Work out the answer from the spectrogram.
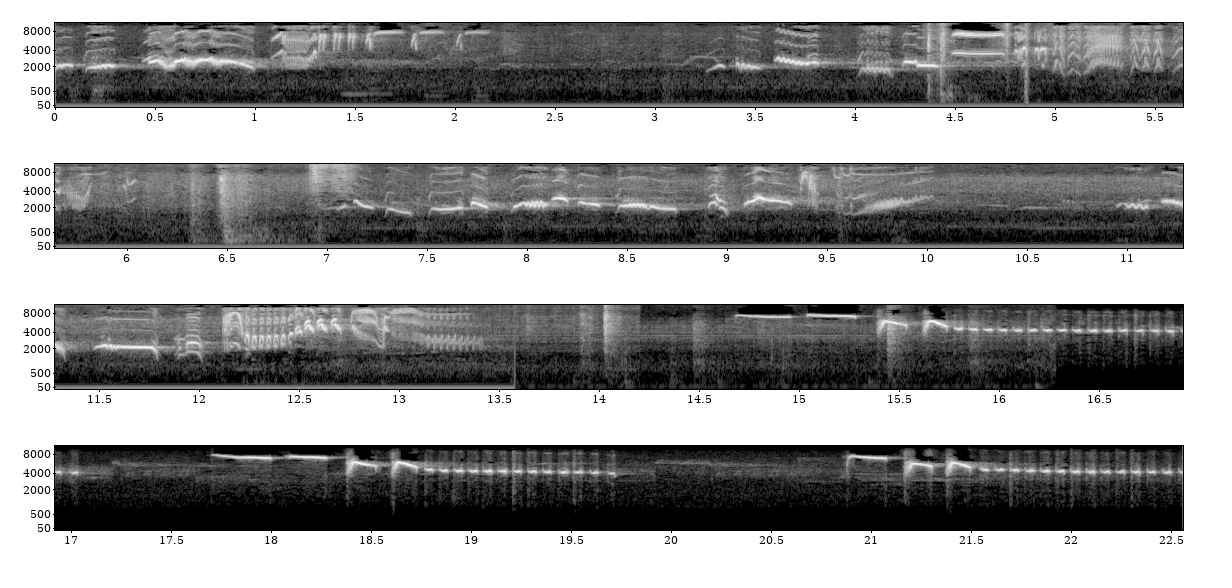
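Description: Birds twittering and chirping in quick rising and falling calls over a steady hiss, which all cuts off abruptly about thirteen seconds in. Then come three whistles, a few seconds apart, each dropping in pitch and holding a steady high note.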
